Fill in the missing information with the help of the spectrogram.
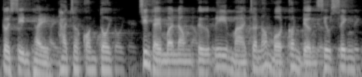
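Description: A man voicing a dignified ghost mother of a noble house, speaking softly and pleadingly. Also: on the low side, expressive, normal speed. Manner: soft, pleading.

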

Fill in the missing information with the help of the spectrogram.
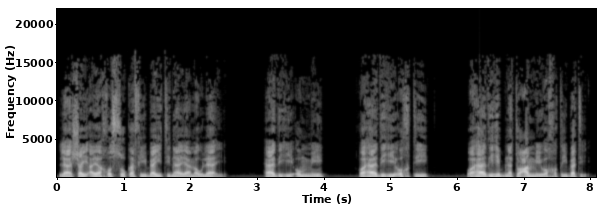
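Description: A man's voice: fairly low pitch, fairly quick, long pauses, no room sound, studio quality, natural voice. A man voicing a defiant young man who speaks firmly to protect his family. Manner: firm and resolute.

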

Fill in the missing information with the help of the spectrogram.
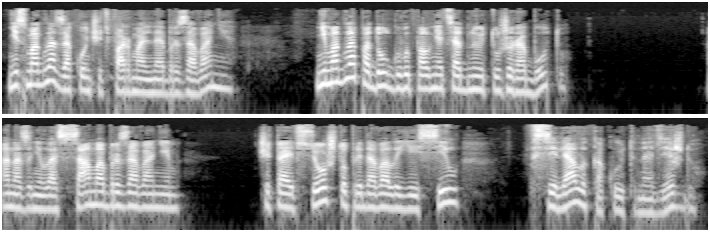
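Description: A man reading an audiobook aloud in a measured, steady scripted narration. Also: fairly high pitch, no room sound, studio quality. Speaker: audiobook reader.

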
